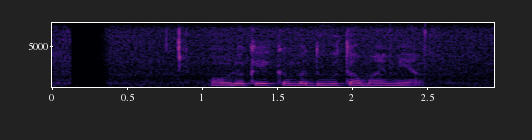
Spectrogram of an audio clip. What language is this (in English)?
Sinhala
